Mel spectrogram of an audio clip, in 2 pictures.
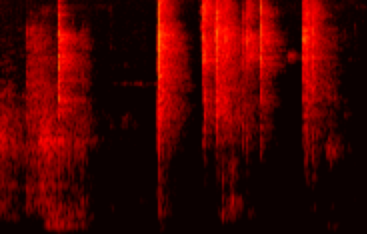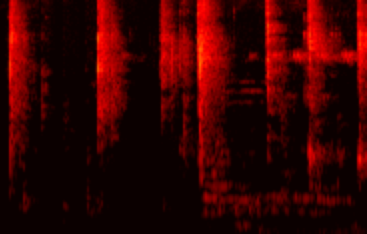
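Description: Crunchy chewing and biting of raw cucumber slices close to the microphone: irregular sharp crunches, one or two a second.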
